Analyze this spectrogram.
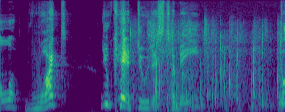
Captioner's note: sounds of a struggle and scuffling ensue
